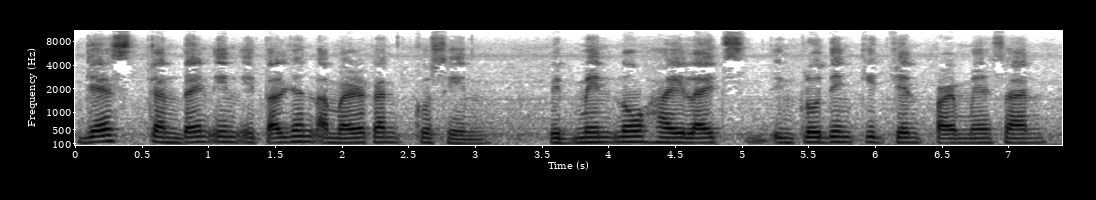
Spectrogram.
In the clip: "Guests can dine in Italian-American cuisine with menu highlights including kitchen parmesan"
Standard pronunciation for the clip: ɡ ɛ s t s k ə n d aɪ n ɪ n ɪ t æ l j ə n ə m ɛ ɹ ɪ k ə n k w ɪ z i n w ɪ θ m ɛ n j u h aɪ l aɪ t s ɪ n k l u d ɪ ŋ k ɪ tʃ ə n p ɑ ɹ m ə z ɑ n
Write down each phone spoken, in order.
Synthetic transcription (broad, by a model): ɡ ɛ s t k ə n d aɪ n ɪ n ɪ t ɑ l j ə n ə m ɛ ɹ ɪ k ə n k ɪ s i n w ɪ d m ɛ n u h aɪ l aɪ t s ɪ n k l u d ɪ ŋ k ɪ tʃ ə n p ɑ ɹ m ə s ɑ n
